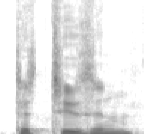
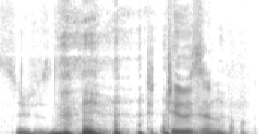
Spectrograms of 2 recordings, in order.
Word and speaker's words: Tsuzen: The T is silent, huh? Yeah, you don't want to say the Sue. Tsuzen? Tsuzen.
